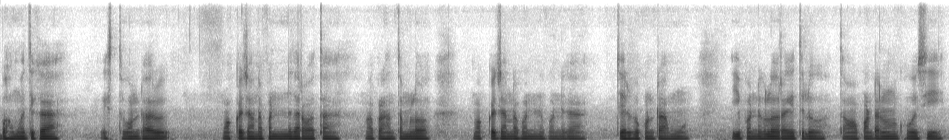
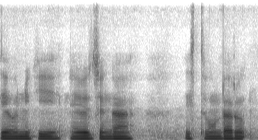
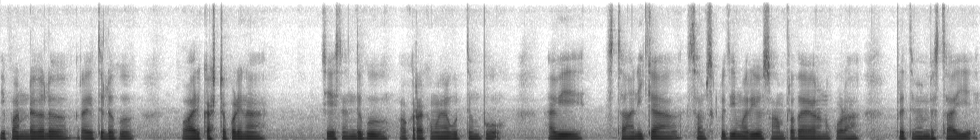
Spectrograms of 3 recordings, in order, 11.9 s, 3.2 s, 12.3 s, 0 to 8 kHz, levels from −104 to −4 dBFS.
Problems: none marked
